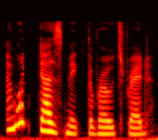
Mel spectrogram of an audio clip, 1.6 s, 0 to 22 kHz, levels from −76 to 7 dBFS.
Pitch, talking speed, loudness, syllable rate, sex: 225 Hz, 265 wpm, -19 LUFS, 5.2 syllables/s, female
